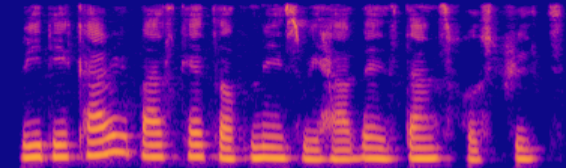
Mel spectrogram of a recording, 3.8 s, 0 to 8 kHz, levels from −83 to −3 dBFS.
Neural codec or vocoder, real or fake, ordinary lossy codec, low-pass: none; real; none; 7.2 kHz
